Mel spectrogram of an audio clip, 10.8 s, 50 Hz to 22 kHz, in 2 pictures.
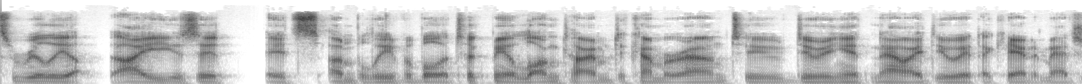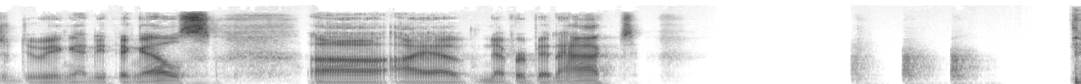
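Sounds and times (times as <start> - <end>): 
speech: 0.0 - 8.7
hollow knocks on wood: 9.7 - 10.4.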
